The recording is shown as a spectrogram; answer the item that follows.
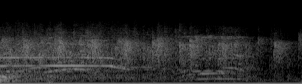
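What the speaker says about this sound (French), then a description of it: "Aplauso forte para Cristo. Applaudis pour Christ nous à soir." Sustained applause from a church congregation in Bonaire fills the whole stretch, steady and dense, with a voice calling out over the clapping.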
